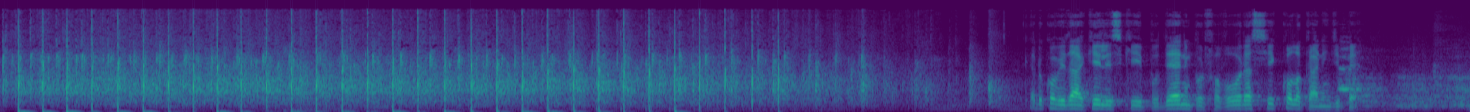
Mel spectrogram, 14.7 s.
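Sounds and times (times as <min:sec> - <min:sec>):
strong round of applause: 0:00.0 - 0:10.1
speech: 0:10.4 - 0:13.8.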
